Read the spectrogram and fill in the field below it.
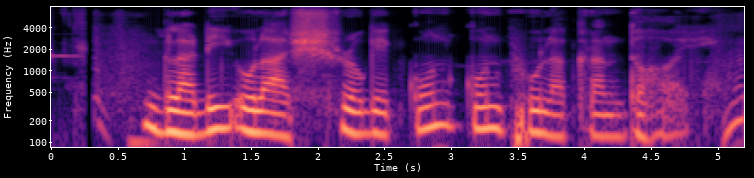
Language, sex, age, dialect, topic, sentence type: Bengali, male, 25-30, Jharkhandi, agriculture, question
